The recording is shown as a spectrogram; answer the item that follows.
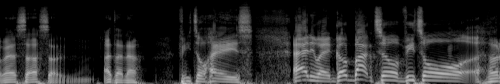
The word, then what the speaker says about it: Reis: Let's talk about Vitor Reis. I'll go through the Vitor Reis. Someone threw me off with the pronunciation on a video yesterday, saying it's pronounced Hayes with H.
